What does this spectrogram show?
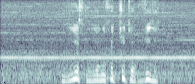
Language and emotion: Russian, angry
